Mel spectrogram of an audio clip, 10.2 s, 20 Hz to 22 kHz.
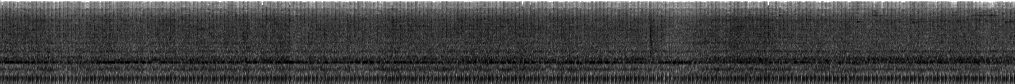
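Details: FF/18 vehicle's replacement two-cylinder liquid-cooled Honda engine from a tractor, first shakedown run after install: steady, even drone with no misses or knocks. Passed the shakedown run; normal.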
